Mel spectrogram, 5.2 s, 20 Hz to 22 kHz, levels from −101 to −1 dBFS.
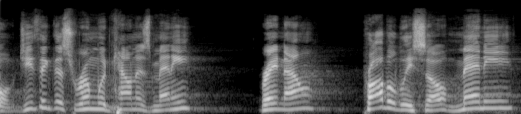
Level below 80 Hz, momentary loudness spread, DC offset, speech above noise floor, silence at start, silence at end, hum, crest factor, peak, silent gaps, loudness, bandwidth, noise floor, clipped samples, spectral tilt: -52 dBFS; 7 LU; under 0.1%; 47 dB; 0 s; 0.1 s; none; 20 dB; -6 dBFS; none; -25 LUFS; 15.5 kHz; -73 dBFS; under 0.1%; -2.5 dB/octave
